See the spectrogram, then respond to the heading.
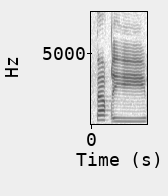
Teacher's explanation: अक्सर यहाँ पर क्या मिस्टेक होती है पता है आपको, क़ाफ़ को हैवी पढ़ना है देन बेचारा ता भी हैवी हो जाता है, तक़ीम, कोई ऐसा पढ़ता है तो तक़ीम ऐसा नहीं करना आपको, तक़ीम। ओके, ता हैवी नहीं करना है आपको, क़ाफ़ को हैवी पढ़ना है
